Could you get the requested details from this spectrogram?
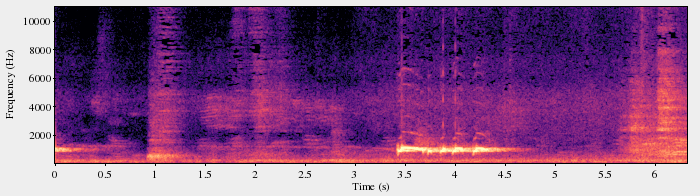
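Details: Zebra dove singing as a training lure: one loud rolling, bubbling coo phrase of about a second, with soft rustling noises and a brief burst of broadband sound near the end.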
